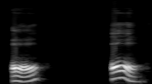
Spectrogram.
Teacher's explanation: 어, 우, 어의 중간 소리쯤이라고 생각하시면 좋겠네요.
